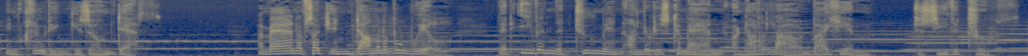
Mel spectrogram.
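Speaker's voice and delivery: ordinary delivery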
